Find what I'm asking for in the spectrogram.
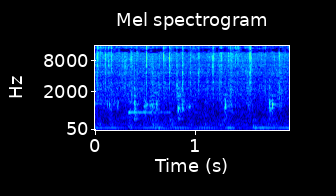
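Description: Potatoes fry in a hot pan with a steady, close sizzle and crackle that never lets up, with faint stirring scrapes and no voices.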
